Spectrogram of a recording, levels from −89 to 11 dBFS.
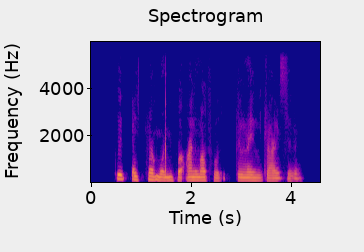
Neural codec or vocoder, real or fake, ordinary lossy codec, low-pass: codec, 16 kHz, 1 kbps, FreqCodec, larger model; fake; none; 5.4 kHz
